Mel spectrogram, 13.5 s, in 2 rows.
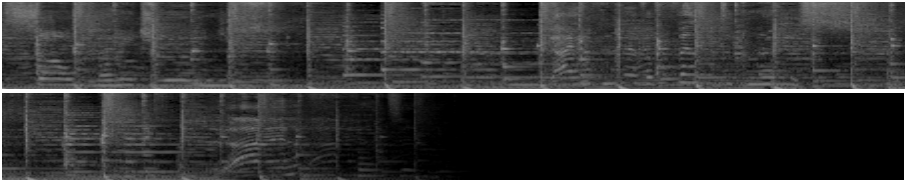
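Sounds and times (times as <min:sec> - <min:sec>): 
80s drum machine beat at 103 bpm: 0:00.0 - 0:10.1.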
